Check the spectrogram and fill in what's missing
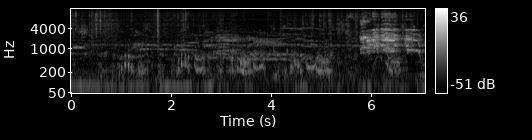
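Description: Pigeons in a breeding loft with nesting birds give soft, close, overlapping coos and throaty burbles throughout. Wings flutter or scuffle briefly near the end.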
